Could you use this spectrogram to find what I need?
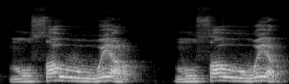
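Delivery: "musawwir" slow, stopping on r; slow model; pausal form. Shown as a demonstration. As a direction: drag "musawwir" and stop on the r. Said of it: "on s'arrête sur un mot en soukoun".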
